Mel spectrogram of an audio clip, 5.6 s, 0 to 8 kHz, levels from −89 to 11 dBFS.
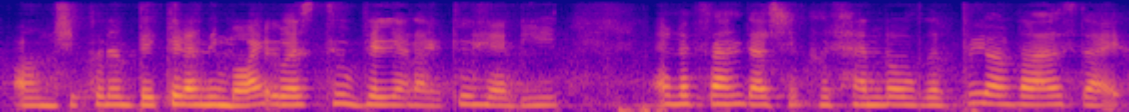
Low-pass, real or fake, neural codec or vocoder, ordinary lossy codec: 7.2 kHz; fake; codec, 16 kHz in and 24 kHz out, 0.6 kbps, FireRedTTS-2 codec; none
